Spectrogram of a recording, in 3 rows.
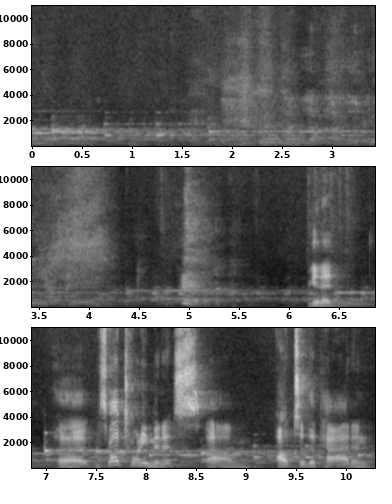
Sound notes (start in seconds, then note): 1.5 audience laughing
